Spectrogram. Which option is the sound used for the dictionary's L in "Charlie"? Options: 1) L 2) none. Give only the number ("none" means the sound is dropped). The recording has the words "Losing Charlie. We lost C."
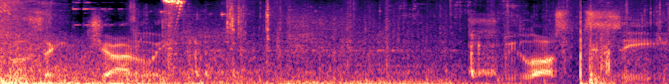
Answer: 1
